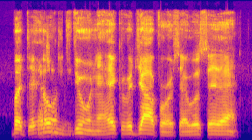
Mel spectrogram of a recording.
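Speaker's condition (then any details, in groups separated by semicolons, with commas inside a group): ALS; losing speech and swallowing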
